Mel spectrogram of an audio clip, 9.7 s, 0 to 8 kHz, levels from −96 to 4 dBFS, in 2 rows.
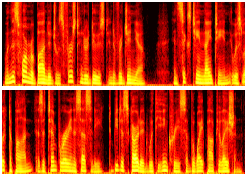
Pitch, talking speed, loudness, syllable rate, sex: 115 Hz, 190 wpm, -19 LUFS, 6.5 syllables/s, male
